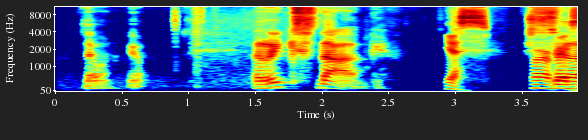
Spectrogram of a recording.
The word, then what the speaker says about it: Riksdag: Riksdag. Yes, perfect pronunciation.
